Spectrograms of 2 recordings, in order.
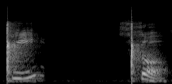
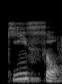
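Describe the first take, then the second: First: "Quiso" split as qui, long pause, so; rising first beat, falling second in "Quiso"; clapped syllables. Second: Said in the usual way. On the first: Shown as a demonstration. Teacher claps with pupils, "Quiso" syllable by syllable. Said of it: "Aplaudan conmigo". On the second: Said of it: "Ahora escuchen la palabra".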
